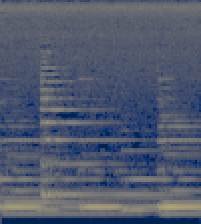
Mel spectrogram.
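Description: Solo harp playing a gently rocking pattern of plucked notes over held low notes, with fresh notes struck about half a second in and again near the end.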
